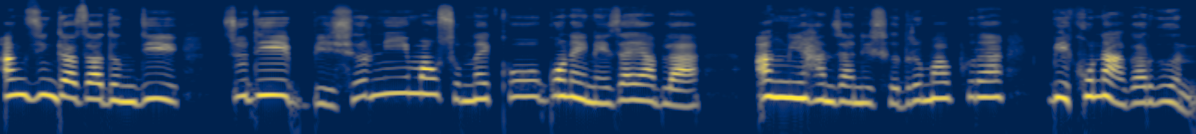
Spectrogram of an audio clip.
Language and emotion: Bodo, fearful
